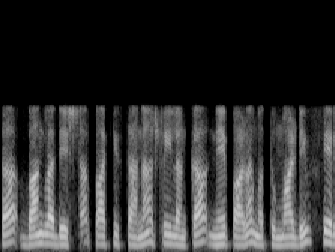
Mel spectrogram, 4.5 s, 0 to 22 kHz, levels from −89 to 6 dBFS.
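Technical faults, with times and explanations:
Throughout, G.729 codec. The speech is carried at 8 kbit/s, and the coding damage is plainly audible. The decoder rebuilds each 10 ms frame from a vocal tract filter, a pitch predictor and a few pulses, not from the real waveform. That gives the speech a rough, slightly synthetic edge. Nothing above 4 kHz survives, so the sound is dull and boxy, with no air or crisp sibilance.
0.99–1.17 s and 3.27–3.44 s, VoIP packet loss concealed by the speech codec. The first gap drops 60 ms, which fits six 10 ms frames. The second drops 10 ms, which fits a single frame. The decoder fills each hole by stretching its last pitch and filter while lowering the gain. This produces a buzzy tone or a coloured noise that fades. Each frame builds on the previous one, so the speech stays weak or distorted for tens of milliseconds after the packets return.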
